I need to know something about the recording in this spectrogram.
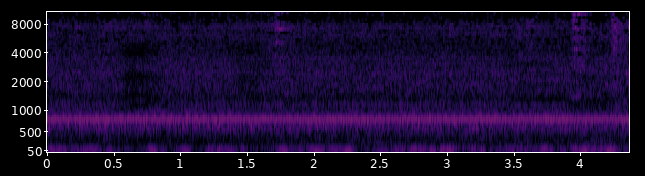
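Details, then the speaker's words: Shimizu household water pump after repairing its rough, noisy running: smooth, low steady hum with a clean mid tone and no grinding. "Dan seperti ini hasilnya setelah diperbaiki."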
